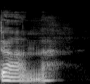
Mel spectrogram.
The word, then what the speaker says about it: done: The word done, done, like I'm all done. Even though it's spelled D-O-N-E, it's got to be a short U. Done, done, done.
